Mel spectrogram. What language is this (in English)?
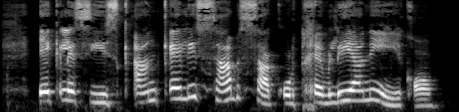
Georgian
